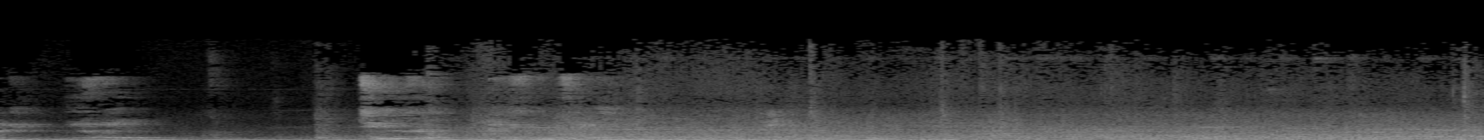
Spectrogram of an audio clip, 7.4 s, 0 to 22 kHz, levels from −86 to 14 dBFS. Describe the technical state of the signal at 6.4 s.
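At 6.4 s the signal is intact, with no dropout, distortion or other fault audible at that point.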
